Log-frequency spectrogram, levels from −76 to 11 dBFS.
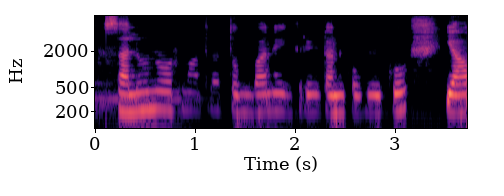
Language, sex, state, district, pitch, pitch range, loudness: Kannada, female, Karnataka, Bellary, 200 Hz, 190-215 Hz, -27 LUFS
